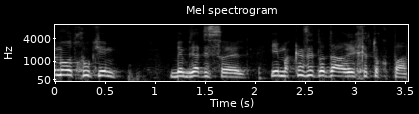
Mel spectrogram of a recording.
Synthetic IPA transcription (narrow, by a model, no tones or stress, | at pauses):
emeo̞d̪χukim | bemd̪inat̪isʁae̞limakne̞se̞t̪lo̞t̪̬aːʁiχet̪ːokpa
